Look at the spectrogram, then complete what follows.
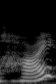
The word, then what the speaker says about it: El-Hai: High. I think that's how you pronounce it, EL-HAI.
